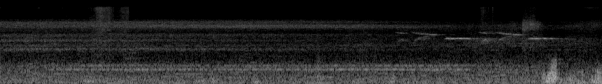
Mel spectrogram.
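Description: E721-series electric train creeping into the platform and stopping, with a steady electric whine from its motors and brakes and a brief knock near the end.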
